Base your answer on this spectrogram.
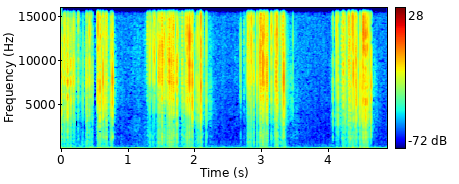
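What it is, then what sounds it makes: Rhinestone-covered cylinder scratched. Long nails scratch and grip the blue rhinestone mesh wrapped around an upright cylinder, making repeated bursts of bright, dry, gritty rasping. The bursts are separated by brief quieter pauses, over a steady low rumble.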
